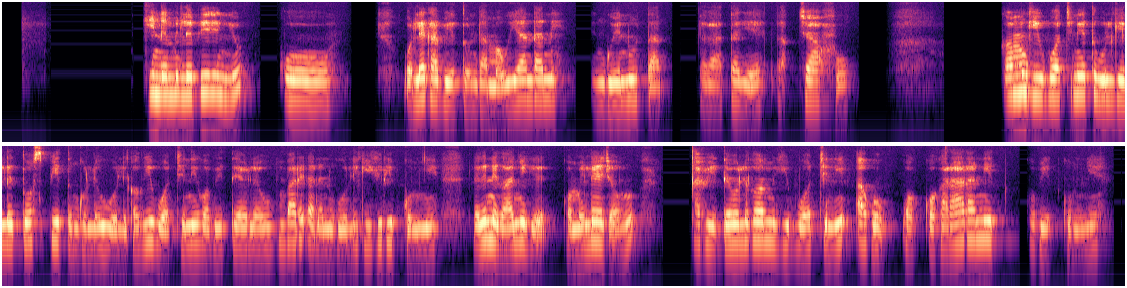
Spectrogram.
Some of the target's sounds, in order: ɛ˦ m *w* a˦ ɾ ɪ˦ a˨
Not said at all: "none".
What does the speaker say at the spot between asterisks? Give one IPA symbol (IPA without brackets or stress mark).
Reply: b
